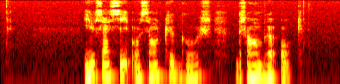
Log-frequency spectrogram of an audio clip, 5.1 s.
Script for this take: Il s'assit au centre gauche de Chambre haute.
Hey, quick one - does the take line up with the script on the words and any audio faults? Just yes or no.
yes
